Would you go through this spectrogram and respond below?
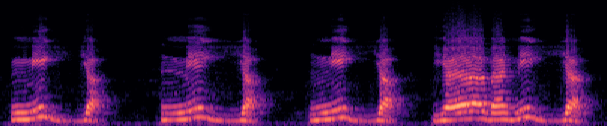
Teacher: Ba zabar ba, ya ba, and then this is the nun zair, a ni, connect with the ya mushadda with zabar with extra stress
